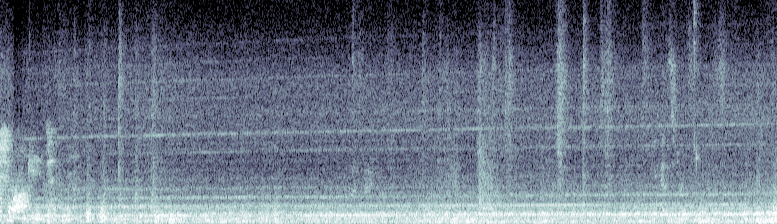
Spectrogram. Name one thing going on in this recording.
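A train rumbles and hums steadily along the track.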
